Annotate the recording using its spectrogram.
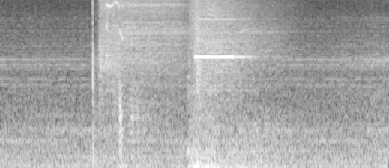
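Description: A metal capsule clunks into place in a machine.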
